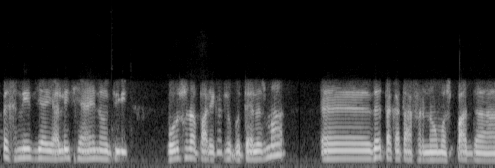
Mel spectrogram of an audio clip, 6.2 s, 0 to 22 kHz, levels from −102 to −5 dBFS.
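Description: At 1.40 to 1.42 s and again at 3.74 to 3.76 s, damaged data in a compressed stream causes brief glitches: the decoder misreads corrupted frames and resynchronises. Each shows as a short broadband smear on the spectrogram and a brief disruption in the waveform.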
